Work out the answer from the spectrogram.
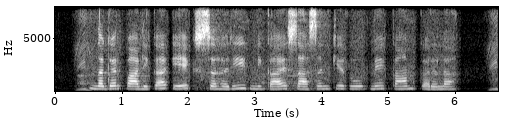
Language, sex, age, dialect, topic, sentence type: Bhojpuri, female, 18-24, Western, banking, statement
